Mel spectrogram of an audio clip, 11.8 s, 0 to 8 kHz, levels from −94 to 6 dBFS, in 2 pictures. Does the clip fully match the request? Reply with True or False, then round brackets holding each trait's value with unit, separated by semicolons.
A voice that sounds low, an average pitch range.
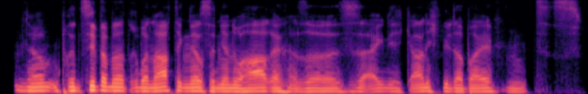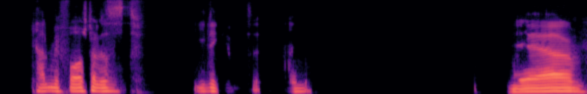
False (105 Hz; 1.8 semitones)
